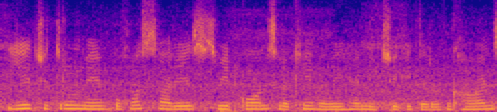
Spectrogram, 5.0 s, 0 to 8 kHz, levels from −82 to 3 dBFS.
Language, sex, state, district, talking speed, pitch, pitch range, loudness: Hindi, female, Uttarakhand, Uttarkashi, 180 wpm, 225 Hz, 210-240 Hz, -16 LUFS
